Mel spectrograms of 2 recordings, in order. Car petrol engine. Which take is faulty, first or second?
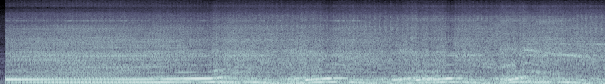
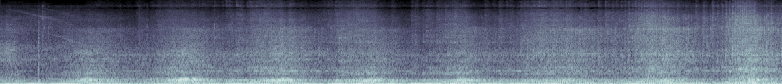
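second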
